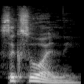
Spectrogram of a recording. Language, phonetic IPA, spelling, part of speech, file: Russian, [sɨksʊˈalʲnɨj], сексуальный, adjective, Ru-сексуальный.ogg
- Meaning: 1. sexual 2. sexy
